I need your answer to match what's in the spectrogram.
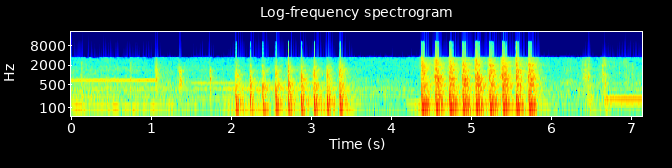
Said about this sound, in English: Gentle knock does it, Mac. Shall we try again?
